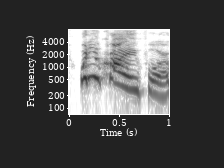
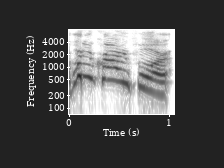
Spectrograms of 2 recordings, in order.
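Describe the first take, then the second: First: Louder, pushy question; louder asking why she cries; mock demanding question. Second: Much higher, exasperated repeat; higher, louder disbelieving repeat; mock high exasperated question. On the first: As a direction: press her for an answer. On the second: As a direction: push the pitch up on the repeat. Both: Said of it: "Margaret's asking her".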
